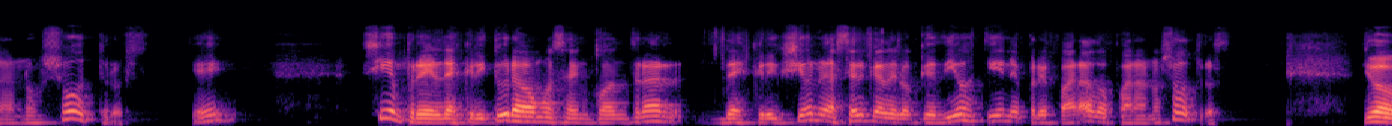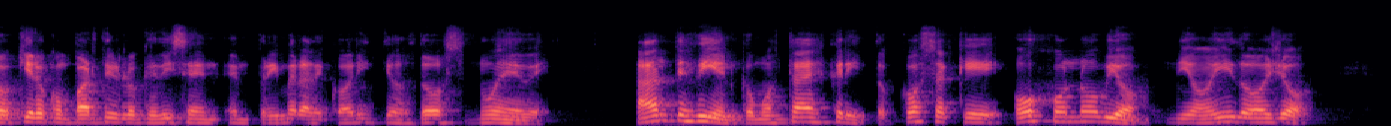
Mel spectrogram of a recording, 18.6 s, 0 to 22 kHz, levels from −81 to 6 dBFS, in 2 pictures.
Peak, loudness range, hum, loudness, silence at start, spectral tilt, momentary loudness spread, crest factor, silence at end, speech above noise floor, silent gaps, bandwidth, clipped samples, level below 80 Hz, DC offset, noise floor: 0 dBFS; 3 LU; none; -21 LUFS; 0 s; -5 dB/octave; 13 LU; 22 dB; 0.55 s; 53 dB; none; 9.8 kHz; under 0.1%; -64 dBFS; under 0.1%; -74 dBFS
